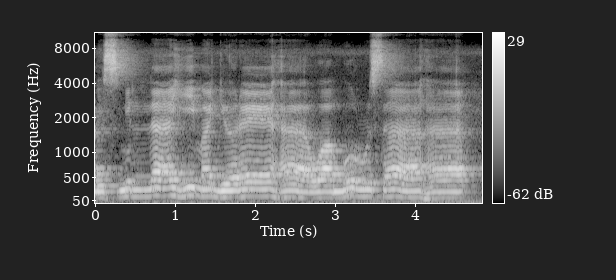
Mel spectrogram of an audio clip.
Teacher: memiringkan bunyi harakat fathah pada bunyi harakat kasrah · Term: bacaan imalah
